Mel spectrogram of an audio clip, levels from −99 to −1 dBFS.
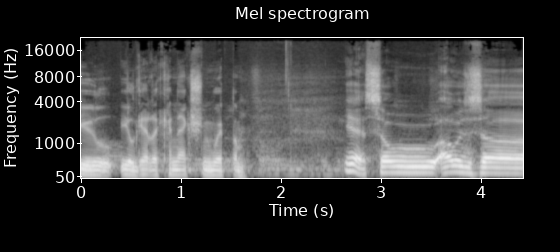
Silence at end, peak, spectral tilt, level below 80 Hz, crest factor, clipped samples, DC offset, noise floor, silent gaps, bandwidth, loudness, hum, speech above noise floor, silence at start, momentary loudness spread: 0 s; -2 dBFS; -4.5 dB/octave; -46 dBFS; 12 dB; under 0.1%; under 0.1%; -33 dBFS; none; over 20 kHz; -13 LUFS; none; 21 dB; 0 s; 20 LU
